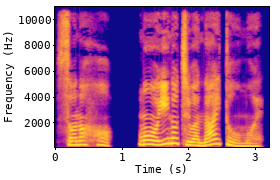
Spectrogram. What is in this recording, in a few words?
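Voice variable chant, Japanese; leviachan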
